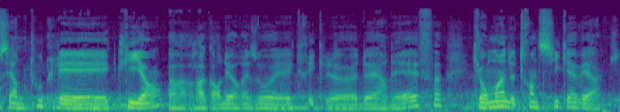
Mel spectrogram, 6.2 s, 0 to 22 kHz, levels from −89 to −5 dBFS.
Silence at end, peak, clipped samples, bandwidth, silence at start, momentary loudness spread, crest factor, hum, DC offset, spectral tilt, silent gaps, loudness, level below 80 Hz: 0 s; -14 dBFS; under 0.1%; 16 kHz; 0 s; 7 LU; 16 dB; none; under 0.1%; -6 dB/octave; none; -30 LUFS; -52 dBFS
